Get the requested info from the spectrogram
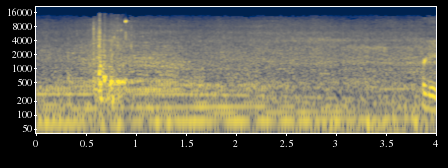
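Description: Isuzu Trooper's side-hinged rear door unlatched and swung open with one sharp metallic clunk a little over half a second in. A steady low hum runs underneath.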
